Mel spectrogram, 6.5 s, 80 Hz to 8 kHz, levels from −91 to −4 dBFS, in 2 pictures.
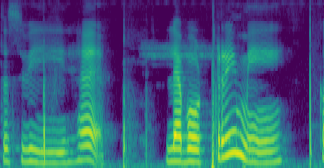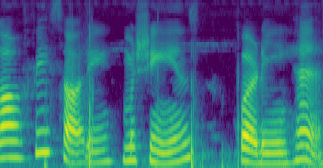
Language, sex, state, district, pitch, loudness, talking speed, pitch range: Hindi, female, Punjab, Fazilka, 215 Hz, -16 LUFS, 85 wpm, 195-270 Hz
